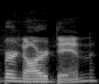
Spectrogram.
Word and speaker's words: Bernardin: Well, then Bernard is going to get some more Twitter tweets. You're missing the last syllable of his last name, though. It's Bernardin.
